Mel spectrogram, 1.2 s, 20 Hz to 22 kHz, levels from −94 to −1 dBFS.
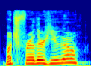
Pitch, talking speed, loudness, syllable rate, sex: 195 Hz, 145 wpm, -15 LUFS, 5.4 syllables/s, male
